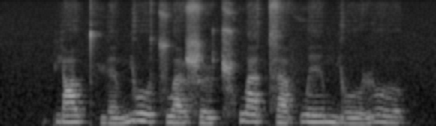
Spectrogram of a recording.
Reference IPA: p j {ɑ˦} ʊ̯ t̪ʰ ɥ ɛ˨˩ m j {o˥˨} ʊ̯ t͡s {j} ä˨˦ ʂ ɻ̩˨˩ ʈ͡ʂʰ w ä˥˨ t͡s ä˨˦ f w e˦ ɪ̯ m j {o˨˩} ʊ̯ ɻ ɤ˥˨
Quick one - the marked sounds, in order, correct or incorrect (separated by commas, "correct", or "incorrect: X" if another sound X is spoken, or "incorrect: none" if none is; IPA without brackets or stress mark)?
correct, correct, incorrect: w, correct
